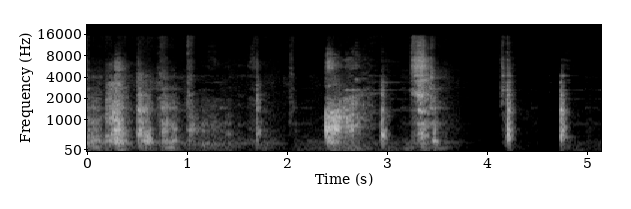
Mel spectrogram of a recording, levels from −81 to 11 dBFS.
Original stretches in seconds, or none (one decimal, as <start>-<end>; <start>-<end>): 0.0-5.1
